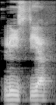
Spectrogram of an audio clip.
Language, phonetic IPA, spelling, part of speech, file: Russian, [ˈlʲisʲtʲjə], листья, noun, Ru-листья.ogg
- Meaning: nominative/accusative plural of лист (list)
